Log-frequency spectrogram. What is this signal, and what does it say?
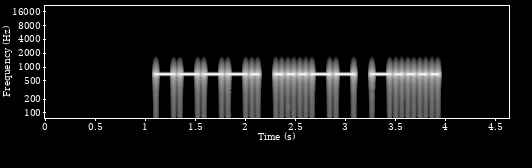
Morse code, heard as a keyed tone, about 20 wpm, 700 Hz. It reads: 936
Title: Numbers - 3-Digit 20wpm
